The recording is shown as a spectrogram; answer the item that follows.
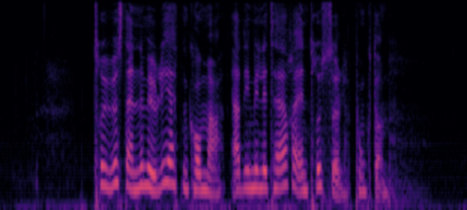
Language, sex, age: Norwegian, female, 47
